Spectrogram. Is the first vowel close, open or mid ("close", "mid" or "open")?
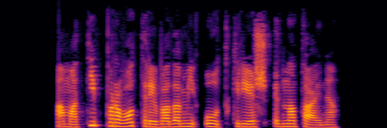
open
